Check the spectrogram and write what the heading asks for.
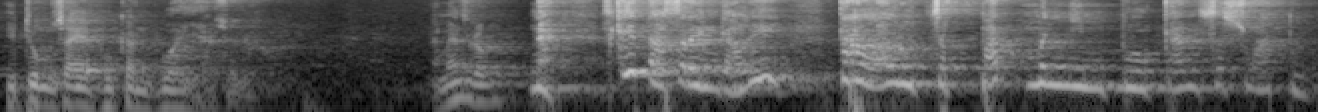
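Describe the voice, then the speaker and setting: A man pastor preaching a jokey, lively sermon and calling out to the congregation. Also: very high voice, moderate pace. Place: large church hall. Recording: roomy church hall echo.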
